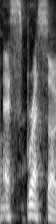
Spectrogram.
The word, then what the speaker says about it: espresso: Also, espresso. There's no X in that word. No X in it, actually.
